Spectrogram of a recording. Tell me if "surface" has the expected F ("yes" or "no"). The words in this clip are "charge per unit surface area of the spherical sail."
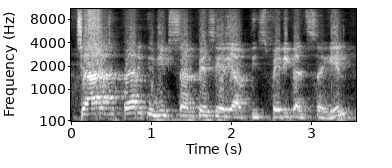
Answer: no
